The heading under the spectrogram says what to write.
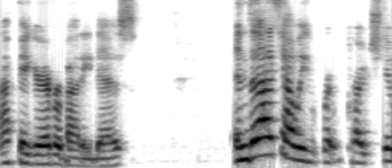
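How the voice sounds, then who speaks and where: A woman speaks with a Southern US accent. Her intonation is lively. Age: 50s. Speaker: singer-songwriter. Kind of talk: interview.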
